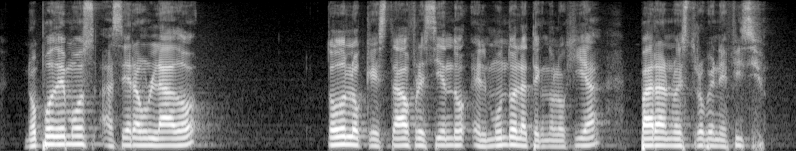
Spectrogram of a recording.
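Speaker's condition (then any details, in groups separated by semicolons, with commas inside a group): No condition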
